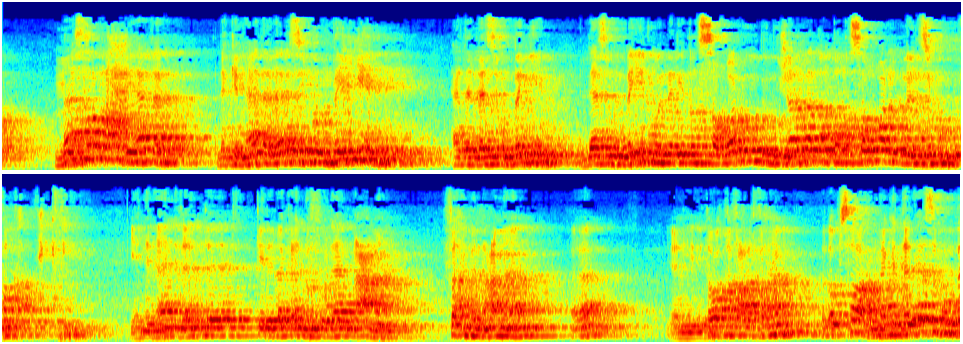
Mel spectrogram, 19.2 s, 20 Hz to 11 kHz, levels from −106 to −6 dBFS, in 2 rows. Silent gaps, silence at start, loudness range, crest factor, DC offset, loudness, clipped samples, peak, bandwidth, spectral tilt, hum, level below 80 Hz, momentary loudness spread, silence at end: none; 0 s; 3 LU; 12 dB; under 0.1%; -13 LUFS; under 0.1%; 0 dBFS; 8.6 kHz; -6 dB/octave; none; -56 dBFS; 10 LU; 0 s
